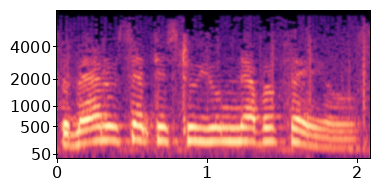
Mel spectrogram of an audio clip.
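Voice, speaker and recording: A woman playing a calm, loyal messenger. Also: fairly high pitch, moderate pace, a little hiss or hum, close to an everyday voice. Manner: gentle, steady and reassuring. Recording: muffled 1930s radio recording.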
